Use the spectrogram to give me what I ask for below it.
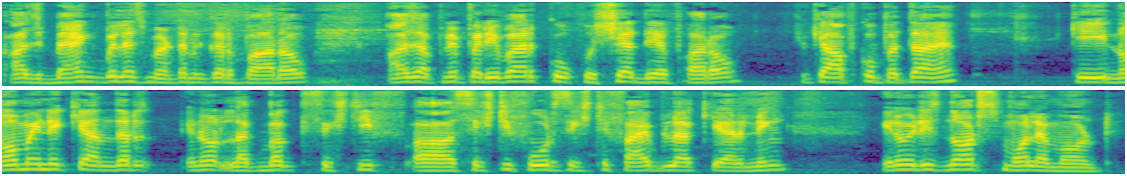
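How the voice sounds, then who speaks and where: A man from India in his late twenties gives a persuasive, motivational sales talk for network marketing. English phrases are woven into his speech, along with frequent throat-clearing and fillers like "you know."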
